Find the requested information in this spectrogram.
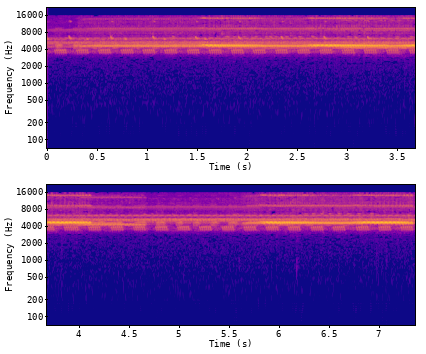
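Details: Grassland chorus of bell crickets, where high bell-like ringing trills swell up in bursts of about a second and a half, alternating with quieter stretches filled by a steady, rapid pulsed chirping.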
